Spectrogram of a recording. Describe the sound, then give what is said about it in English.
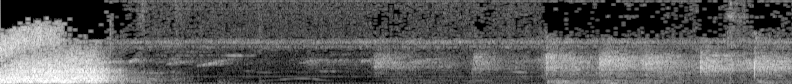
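A single loud gunshot fired at an intruder in a radio drama bursts out at the very start and quickly dies away, followed by a quiet stretch and then faint shuffling and rustling. “I'd better... take my my gun. Oh, dear. I never thought I'd have to use it, but I've got to protect these girls.”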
